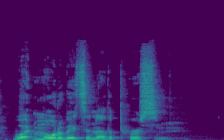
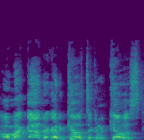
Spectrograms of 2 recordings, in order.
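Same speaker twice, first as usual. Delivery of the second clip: panicked scream; 13 semitones higher, 6 dB louder, faster than usual. Retold or imitated. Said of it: "she got".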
